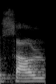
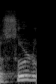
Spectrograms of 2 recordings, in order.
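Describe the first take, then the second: First: Should misread as शाउल, "shauld"; childhood misreading of should. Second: Should said as शुड, "shood"; short oo and no L in शुड; correct should, silent L. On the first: Retold or imitated. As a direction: say शाउल with an "ow" vowel. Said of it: "इसको शाउल पढ़ लेते थे". (should को ग़लत शाउल पढ़ें) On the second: Shown as a demonstration. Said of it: "इसको तो शुड बोलते हैं". (should का उच्चारण शुड, L चुप)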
